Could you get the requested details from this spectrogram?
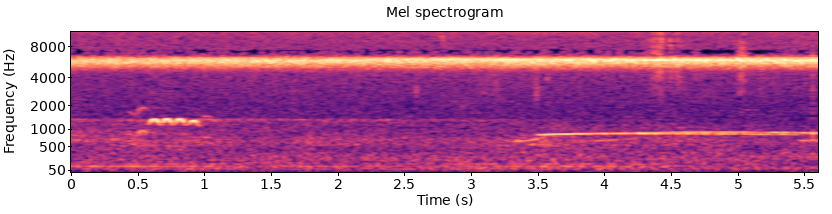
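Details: Common Loons call from the water a few feet away at West Hawk Lake, Whiteshell Provincial Park, Manitoba, Canada: a brief quavering tremolo, then a long, drawn-out wailing note, over a steady high insect drone and low rumble.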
